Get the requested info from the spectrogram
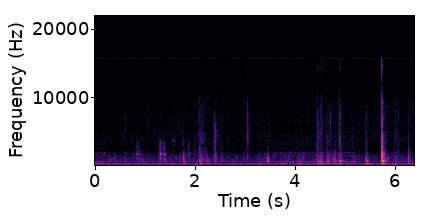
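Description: Small plastic clicks and handling noises of wiring harness connectors being worked loose by hand, with a sharper click near the end, over a faint steady hum.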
